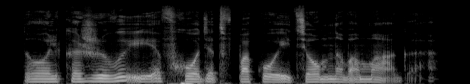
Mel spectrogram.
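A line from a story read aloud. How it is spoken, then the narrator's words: Eerie creaking voice. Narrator (Russian): проскрипел потусторонний голос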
